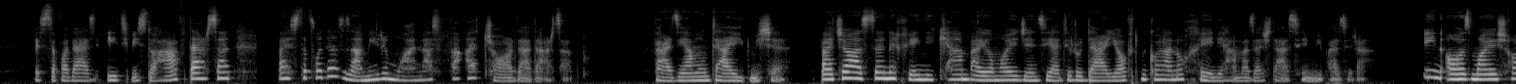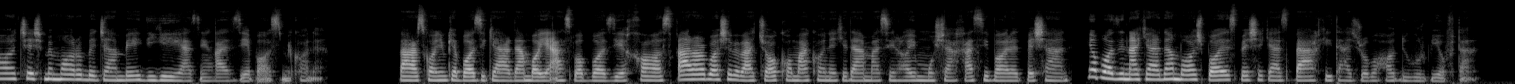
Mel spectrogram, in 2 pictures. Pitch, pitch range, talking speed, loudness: 190 Hz, 180-230 Hz, 170 wpm, -26 LUFS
